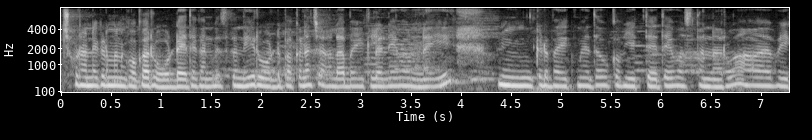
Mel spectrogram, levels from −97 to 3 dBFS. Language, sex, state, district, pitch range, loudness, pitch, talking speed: Telugu, female, Andhra Pradesh, Chittoor, 225-250 Hz, -17 LUFS, 235 Hz, 205 wpm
